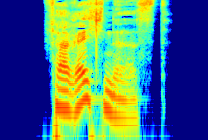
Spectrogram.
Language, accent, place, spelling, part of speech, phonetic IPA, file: German, Germany, Berlin, verrechnest, verb, [fɛɐ̯ˈʁɛçnəst], De-verrechnest.ogg
- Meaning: inflection of verrechnen: 1. second-person singular present 2. second-person singular subjunctive I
